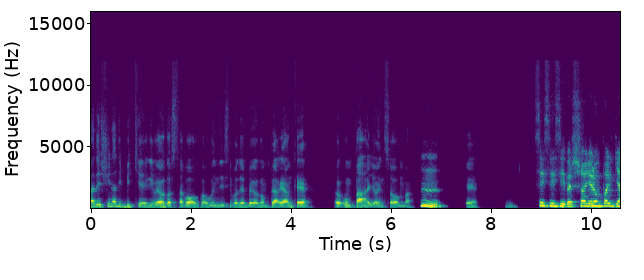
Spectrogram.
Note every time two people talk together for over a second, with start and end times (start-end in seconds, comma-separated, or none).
none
